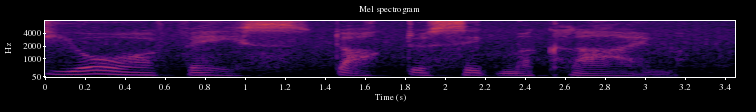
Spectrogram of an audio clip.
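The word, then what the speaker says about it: Klim: your face Dr Sigma climb it's pronounced climb I love climb my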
